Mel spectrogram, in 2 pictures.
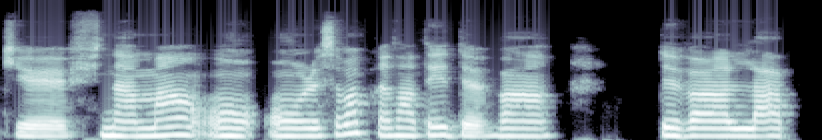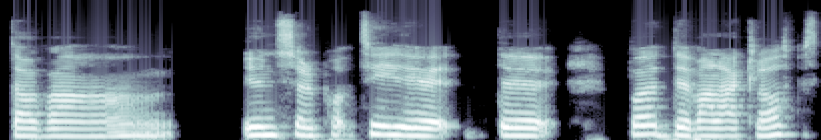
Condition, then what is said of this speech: Stuttering. J'ai eu quelques accrochages, mais vraiment, ça s'est mieux passé.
